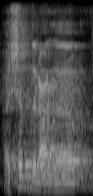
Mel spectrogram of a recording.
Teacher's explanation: اشد العذاب، شین دال سے دال لام سے ملائیں گے، لام ساکن بظاہر قمری، عین کی وجہ سے عین وسط حلق سے نکالیں گے، دال کو لمبا کریں گے اور با ساکن پہ قلقلہ کریں گے.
